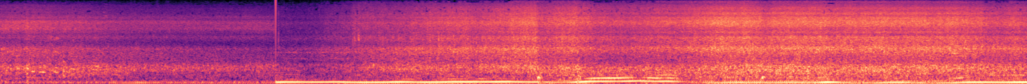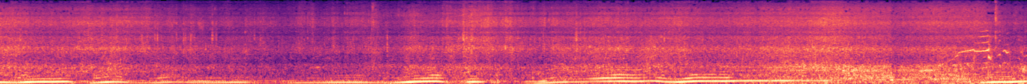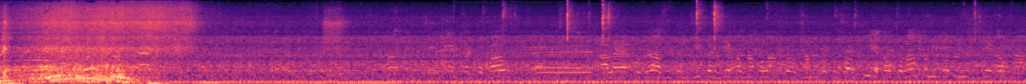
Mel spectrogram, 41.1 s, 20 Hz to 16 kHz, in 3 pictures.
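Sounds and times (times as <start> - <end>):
steady rushing noise: 0.0 - 30.6
car engine revving: 3.5 - 30.3.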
